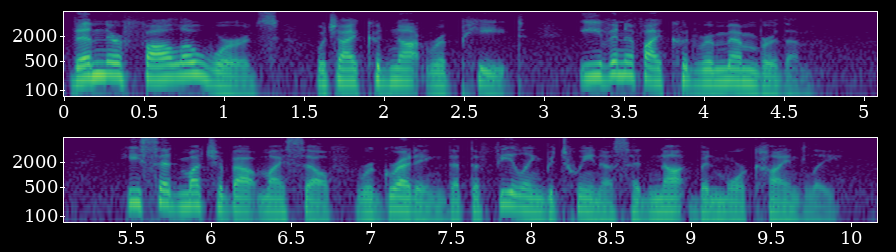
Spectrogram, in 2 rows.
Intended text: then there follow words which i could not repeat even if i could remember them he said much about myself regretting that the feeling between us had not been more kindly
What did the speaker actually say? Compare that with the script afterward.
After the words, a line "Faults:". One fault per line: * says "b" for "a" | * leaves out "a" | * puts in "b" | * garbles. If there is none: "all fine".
then there follow words which i could not repeat even if i could remember them he said much about myself regretting that the feeling between us had not been more kindly
Faults:
all fine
